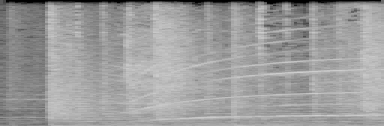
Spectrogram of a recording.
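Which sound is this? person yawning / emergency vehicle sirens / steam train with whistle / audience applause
emergency vehicle sirens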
